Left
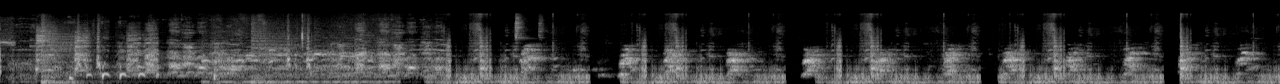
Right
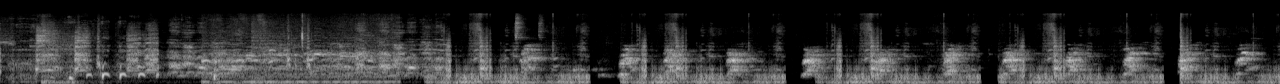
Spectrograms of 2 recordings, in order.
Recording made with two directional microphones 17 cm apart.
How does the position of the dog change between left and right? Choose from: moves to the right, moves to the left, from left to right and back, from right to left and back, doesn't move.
moves to the right.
